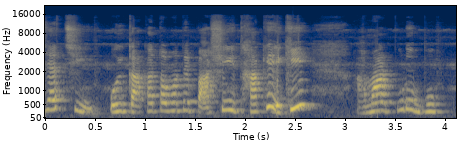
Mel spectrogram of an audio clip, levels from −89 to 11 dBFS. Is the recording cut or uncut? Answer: cut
